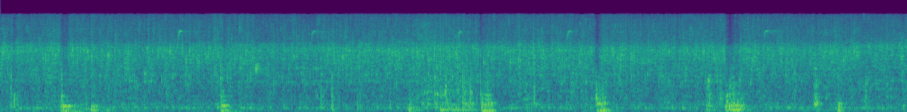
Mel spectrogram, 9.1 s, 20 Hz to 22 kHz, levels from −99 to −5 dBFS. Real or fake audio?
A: real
